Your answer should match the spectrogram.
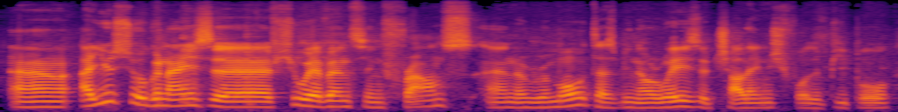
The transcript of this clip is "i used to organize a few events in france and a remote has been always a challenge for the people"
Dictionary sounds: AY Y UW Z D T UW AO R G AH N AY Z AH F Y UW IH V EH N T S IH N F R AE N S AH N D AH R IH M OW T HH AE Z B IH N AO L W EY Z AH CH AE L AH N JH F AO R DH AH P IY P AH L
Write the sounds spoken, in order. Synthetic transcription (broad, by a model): AY Y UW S T UW AO R G AH N AY Z AH F Y UW IH V EH N T S IH N F R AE N S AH N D AH R IH M OW T HH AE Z B IH N AO L W EY Z AH CH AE L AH N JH F AO R DH AH P IY P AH L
